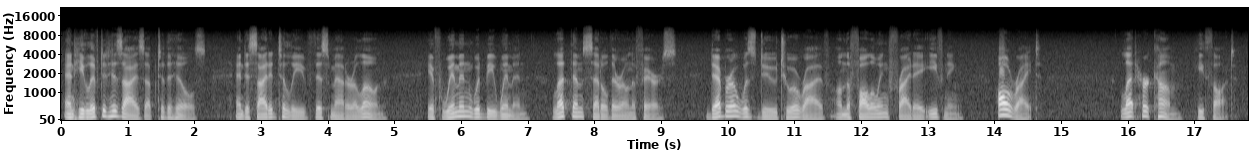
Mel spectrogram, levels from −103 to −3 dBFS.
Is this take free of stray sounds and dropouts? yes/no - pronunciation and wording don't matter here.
yes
